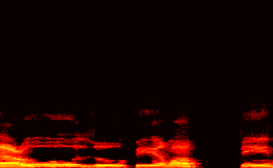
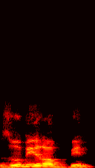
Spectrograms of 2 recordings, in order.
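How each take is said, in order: First: Each syllable is kept separate and full. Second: The syllables are run together and clipped. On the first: The speaker calls it right. "আলাদা আলাদা হতে হবে" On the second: The speaker calls it wrong. "জুবি রব্বিন বলি আমরা, জুবি রব্বিন না"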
